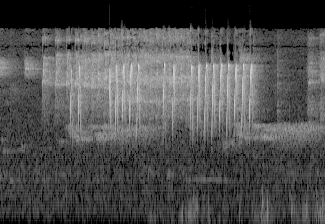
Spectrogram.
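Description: Bar-winged Prinia singing a fast, high series of about twenty sharp, ringing chips over four seconds, with a thin hissing background.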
